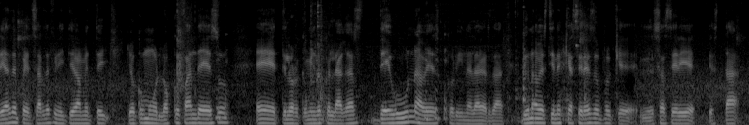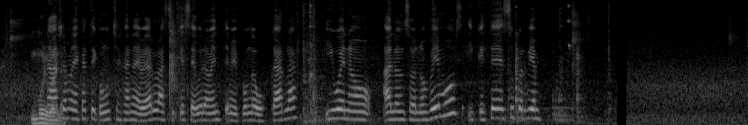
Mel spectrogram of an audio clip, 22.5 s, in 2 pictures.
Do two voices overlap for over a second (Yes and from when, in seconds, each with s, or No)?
No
